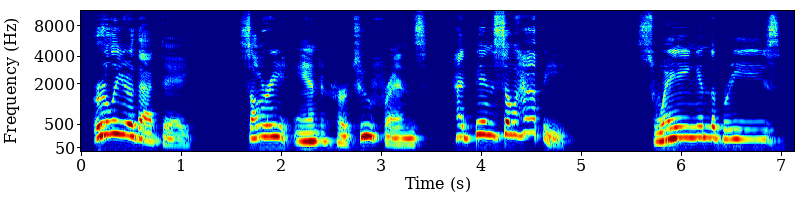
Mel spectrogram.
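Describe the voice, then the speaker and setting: Very animated woman reading a children's story. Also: mid-range voice. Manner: dramatic, expressive storytelling. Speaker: storybook narrator. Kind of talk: scripted children's story read-aloud.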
